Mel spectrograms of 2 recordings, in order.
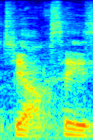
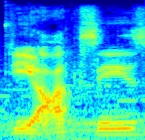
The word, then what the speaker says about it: Deoxys: Is it Deoxys or Deoxys? Well, it's derived from like DNA, which is deoxyribonucleic acid. So deoxy, I guess, makes sense. Like That's how I say it.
